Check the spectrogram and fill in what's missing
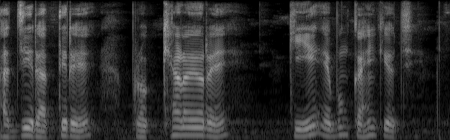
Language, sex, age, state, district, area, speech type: Odia, male, 18-30, Odisha, Mayurbhanj, rural, read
